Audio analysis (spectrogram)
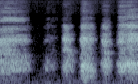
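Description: A reader imitating a woman gasping for air, a run of four or five sharp, breathy gasps in uneven rhythm, close and fairly loud, with no words spoken.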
